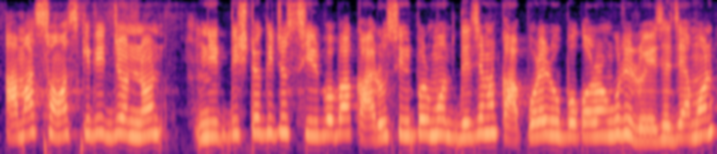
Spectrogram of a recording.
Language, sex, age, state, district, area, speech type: Bengali, female, 18-30, West Bengal, Bankura, rural, spontaneous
